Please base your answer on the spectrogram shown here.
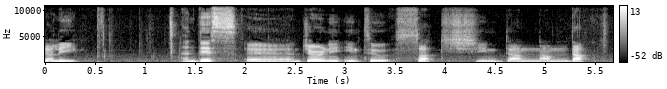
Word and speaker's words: Satchidananda: And this Journey into Satchidananda, exactly like that. That's exactly how you pronounce it.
